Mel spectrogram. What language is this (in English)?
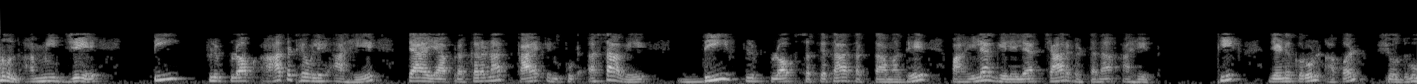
Marathi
